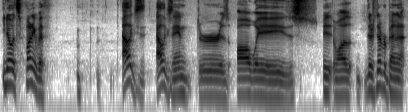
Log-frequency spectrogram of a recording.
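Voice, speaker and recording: A man's voice: medium pitch, slow, clean tone. A man hosting a podcast in a casual, conversational chat. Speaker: podcast host. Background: loud music behind the voice.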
